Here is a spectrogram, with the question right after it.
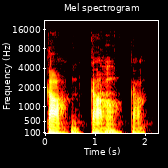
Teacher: I hear it sounds like sometimes K sometimes G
